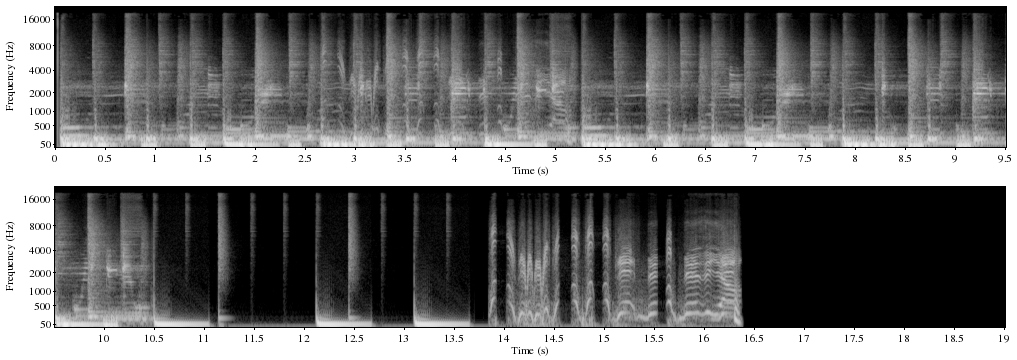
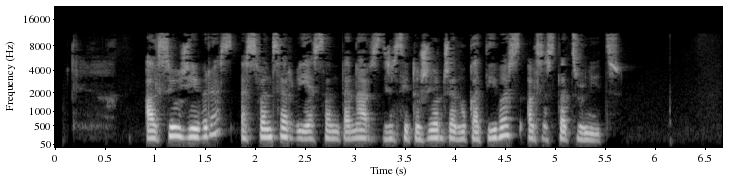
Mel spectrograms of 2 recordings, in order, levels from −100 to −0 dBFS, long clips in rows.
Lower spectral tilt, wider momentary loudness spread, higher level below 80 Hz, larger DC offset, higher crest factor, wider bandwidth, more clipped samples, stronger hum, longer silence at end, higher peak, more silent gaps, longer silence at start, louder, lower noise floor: about the same, -5 dB/octave vs -5 dB/octave; about the same, 10 LU vs 10 LU; first, -20 dBFS vs -76 dBFS; first, 0.2% vs under 0.1%; second, 16 dB vs 22 dB; first, 18 kHz vs 11.5 kHz; neither; neither; first, 2.65 s vs 1.05 s; about the same, -4 dBFS vs -6 dBFS; neither; second, 0.05 s vs 0.9 s; first, -22 LUFS vs -27 LUFS; second, -61 dBFS vs -74 dBFS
